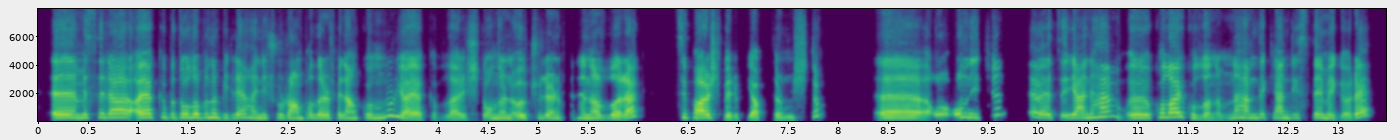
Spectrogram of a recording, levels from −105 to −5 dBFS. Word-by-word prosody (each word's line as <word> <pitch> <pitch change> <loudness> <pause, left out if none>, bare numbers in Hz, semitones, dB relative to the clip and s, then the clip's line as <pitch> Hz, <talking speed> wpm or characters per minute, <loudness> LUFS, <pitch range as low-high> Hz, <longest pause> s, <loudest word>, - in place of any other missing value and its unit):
Eee, 250 0 +6
mesela 275 +2 +2
ayakkabı 275 -1 +2
dolabını 270 0 +1
bile, 230 +3 -2
hani, 240 -3 -3
şu 235 0 -8
rampalara 230 0 +1
falan 230 -1 -1
konulur 235 - -3
ya 355 - +2
ayakkabılar, 185 -1 -2
işte, 170 +4 -11
onların 225 +2 -2
ölçülerini 220 0 -1
falan 235 0 -2
alarak 230 - +3 0.3
sipariş 255 -2 +4
verip 175 -4 -4
yaptırmıştım. 155 - -4 0.5
Eee, 230 0 +4
o - - -1
onun 480 -11 0
için 380 - -6 0.3
evet, 255 -7 -1
eee, 210 - -2
yani, 250 +2 +3
hem, 335 +5 +1 0.2
ııı, 240 0 +3
kolay 305 +4 +4
kullanımlı 205 -2 -5
hem 255 -2 -1
de 265 - -4
kendi 245 -1 -3
isteğime 245 0 -3
göre, 195 +2 -1
240 Hz, 160 wpm, -21 LUFS, 225-270 Hz, 0.5 s, Eee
